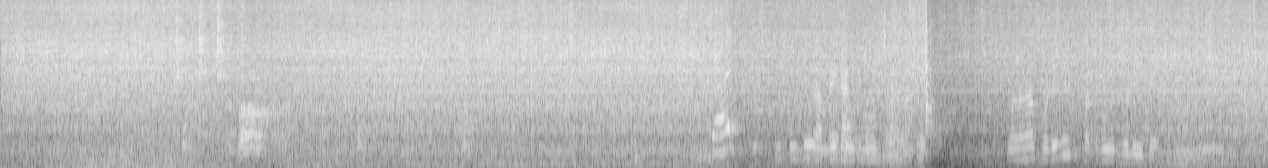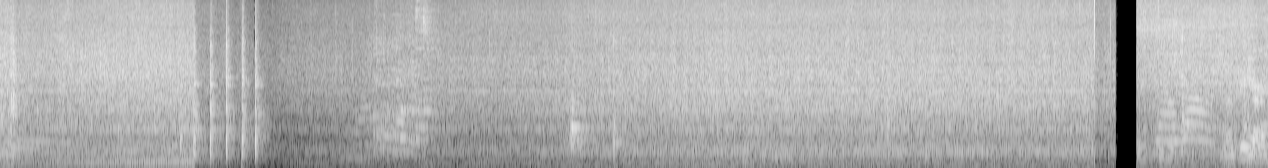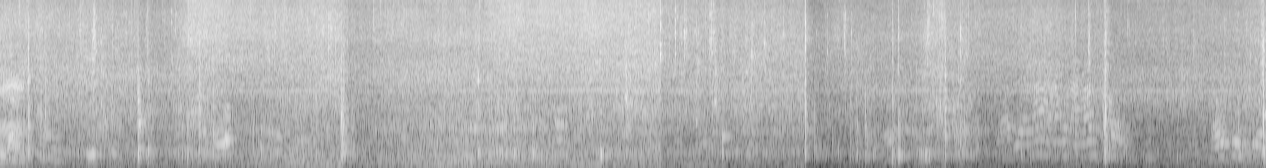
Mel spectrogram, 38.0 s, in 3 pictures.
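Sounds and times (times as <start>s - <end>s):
chicken sizzling in oil: 0.0s - 38.0s
metal ladle scraping and knocking pot: 1.6s - 3.8s, 16.4s - 17.1s.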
